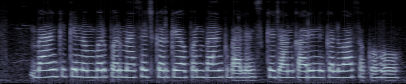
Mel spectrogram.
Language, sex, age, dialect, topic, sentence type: Magahi, male, 18-24, Southern, banking, statement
